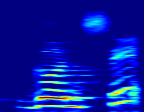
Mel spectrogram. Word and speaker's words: Guernsey: तो English channel में ये आइलैंड है, दैट इज गर्नसे और जर्नसे, ठीक है, विद स्पेलिंग GUERNSEY, ध्यान रखना है।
